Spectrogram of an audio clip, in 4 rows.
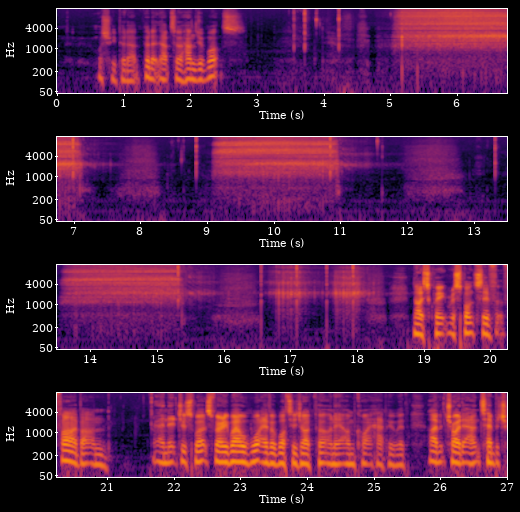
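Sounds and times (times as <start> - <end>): sharp clicks: 2.8 - 4.4, 5.0 - 7.4, 9.9 - 11.7, 14.5 - 15.6
exhale: 3.3 - 8.4, 9.0 - 16.6, 18.1 - 18.8, 25.5 - 25.8
vape draw hiss: 3.6 - 18.9.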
